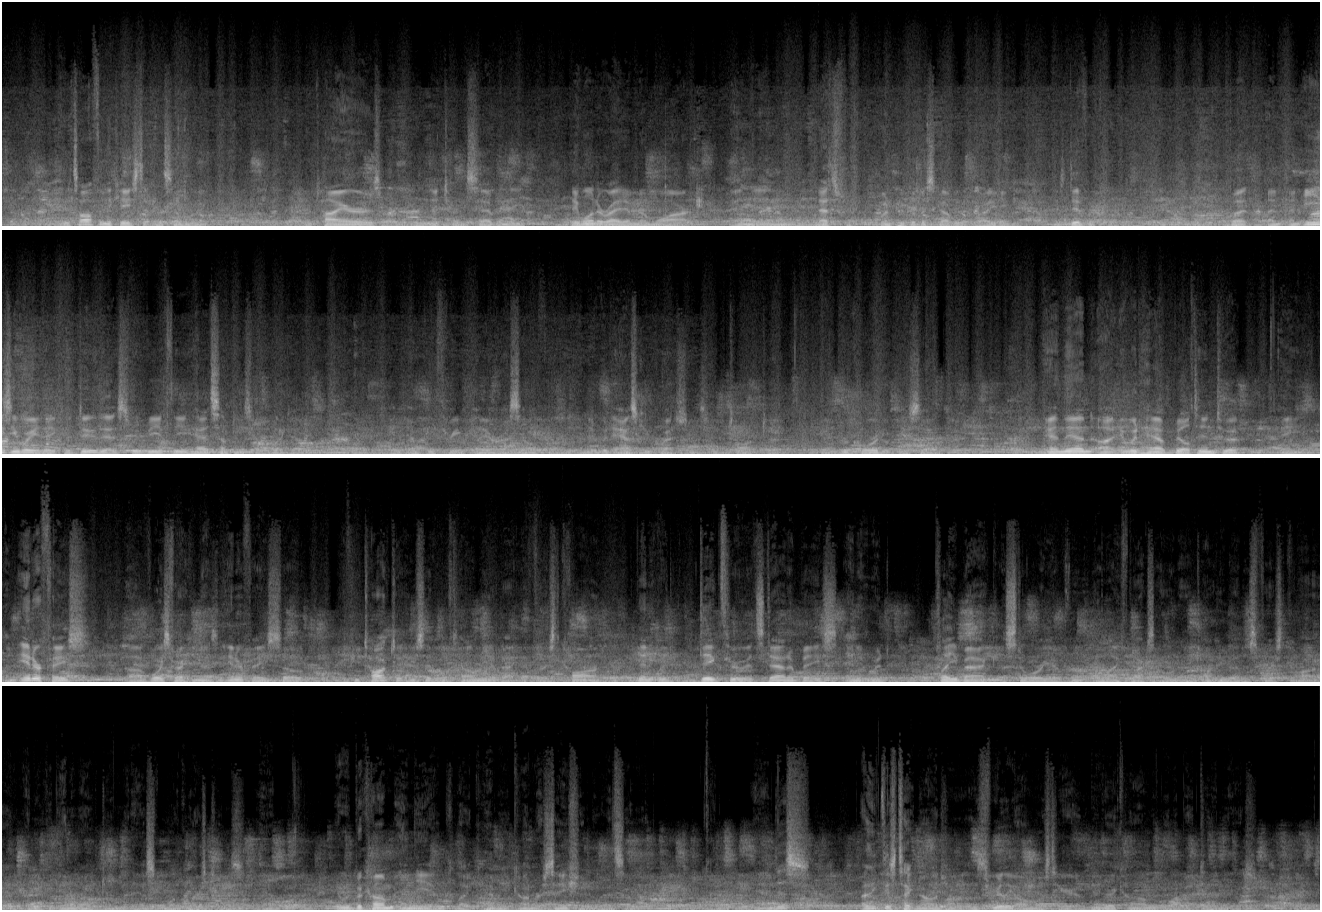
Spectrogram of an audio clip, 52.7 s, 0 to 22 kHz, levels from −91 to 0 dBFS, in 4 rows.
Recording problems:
murmuring crowd; loud; throughout; 4 dB below the speech

